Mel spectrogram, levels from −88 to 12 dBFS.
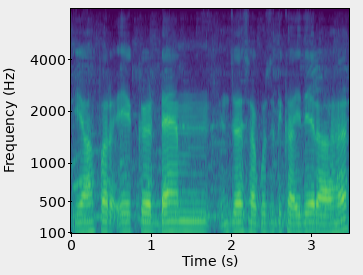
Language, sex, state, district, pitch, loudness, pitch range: Hindi, male, Haryana, Charkhi Dadri, 120 Hz, -17 LUFS, 115-120 Hz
